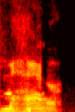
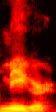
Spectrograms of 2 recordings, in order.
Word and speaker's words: Meagher: Rick, actually, it's pronounced Mahar. Oh, wow. But it's funny. Everybody always said Meagher.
